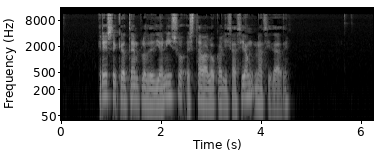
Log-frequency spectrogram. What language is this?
Galician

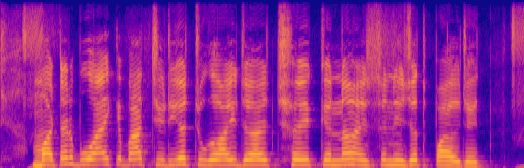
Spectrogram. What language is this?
Maithili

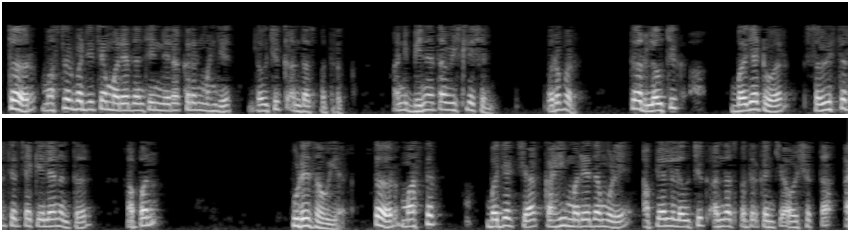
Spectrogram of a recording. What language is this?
Marathi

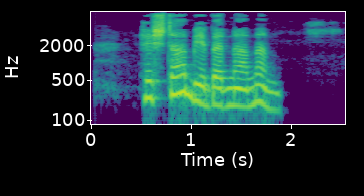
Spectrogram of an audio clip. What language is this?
Central Kurdish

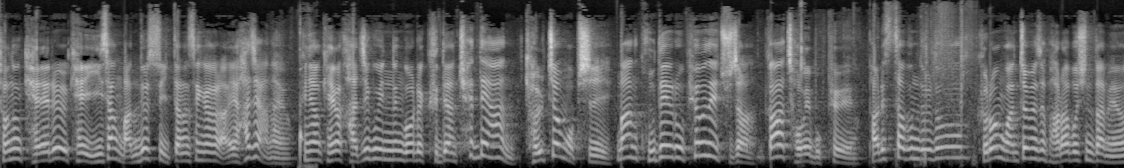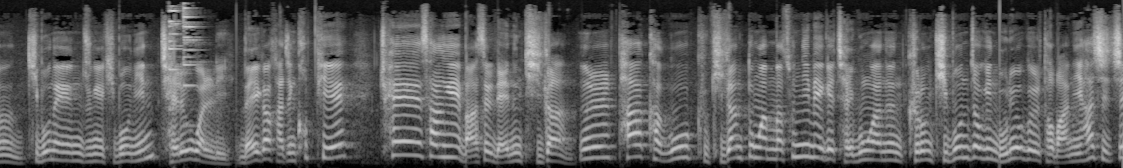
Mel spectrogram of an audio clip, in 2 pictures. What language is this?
Korean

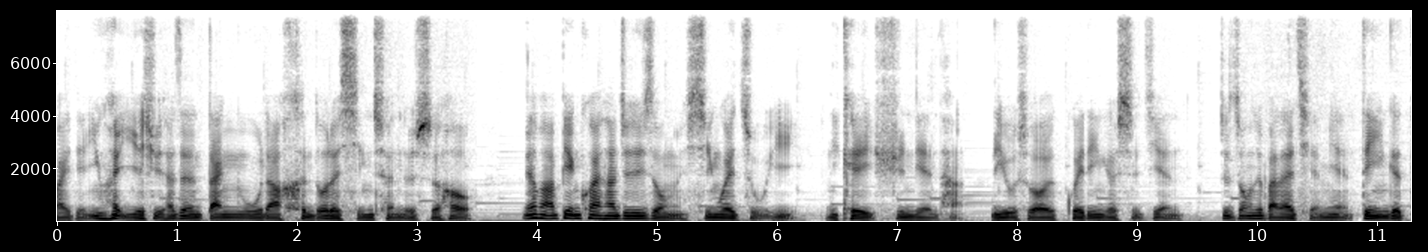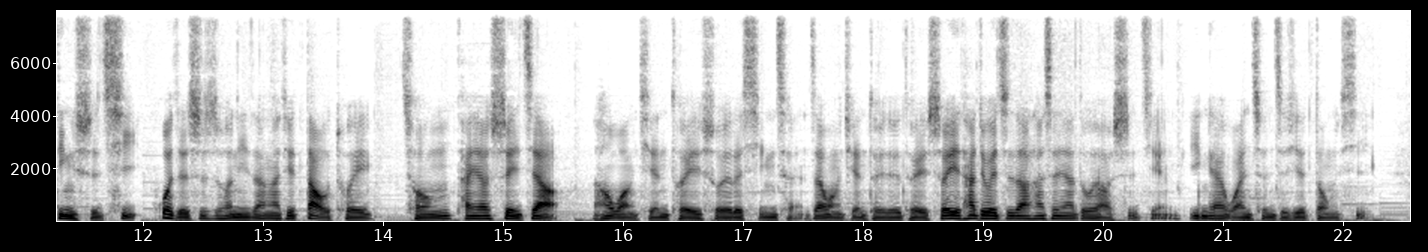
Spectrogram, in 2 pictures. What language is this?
Chinese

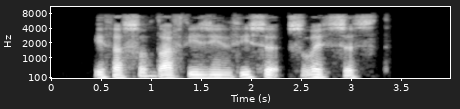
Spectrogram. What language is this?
Kabyle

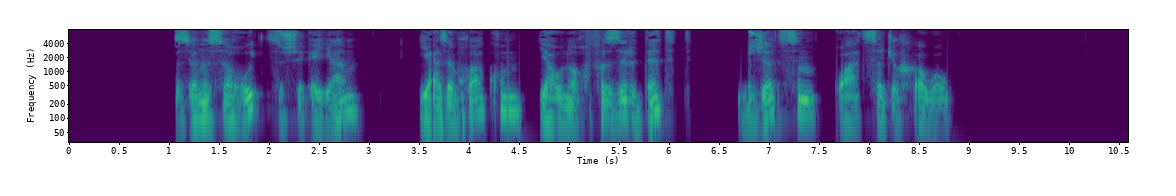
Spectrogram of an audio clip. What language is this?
Kabardian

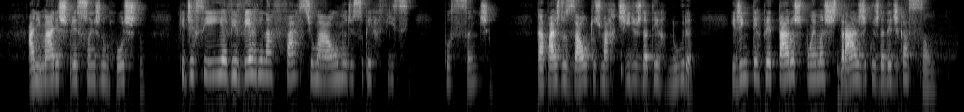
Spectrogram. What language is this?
Portuguese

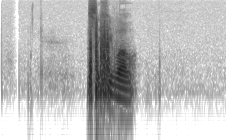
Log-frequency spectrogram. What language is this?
Russian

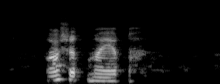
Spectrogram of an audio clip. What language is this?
Bashkir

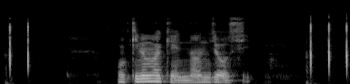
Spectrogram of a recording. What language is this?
Japanese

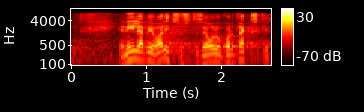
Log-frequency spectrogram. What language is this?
Estonian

